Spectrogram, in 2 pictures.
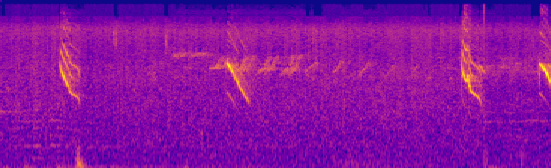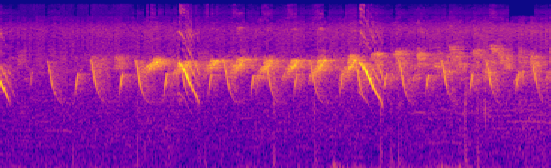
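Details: Birds chirping on a morning in a village in India: sharp, high, quickly falling chirps, scattered at first, then a rapid run of many overlapping chirps from several birds, over steady background noise with a few low thumps.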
